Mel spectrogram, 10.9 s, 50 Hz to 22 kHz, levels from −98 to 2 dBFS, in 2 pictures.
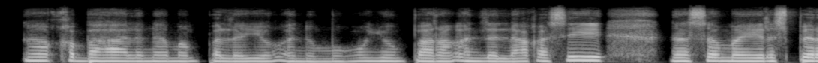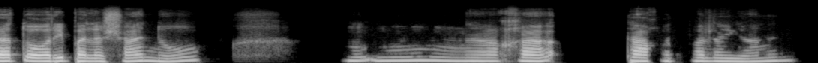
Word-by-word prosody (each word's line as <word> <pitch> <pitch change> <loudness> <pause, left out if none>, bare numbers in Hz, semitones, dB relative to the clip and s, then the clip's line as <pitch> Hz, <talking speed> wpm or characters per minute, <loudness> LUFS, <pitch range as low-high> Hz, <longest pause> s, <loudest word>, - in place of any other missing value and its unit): Nakakabahala 200 -4 0
naman 185 0 -2
pala 180 -1 -2
'yong 180 +4 -2
ano 175 -1 -2
mo 175 +3 -4
'yong 190 -1 -1
parang 180 -2 +1
ang 195 -4 0
lala 180 -1 0
kasi 230 +5 +2 0.5
nasa 195 +1 +3
may 190 -1 +3
respiratory 195 -1 +4
pala 190 -2 +2
siya 185 +3 0
'no. 205 +3 -2 1.0
Hmm, 220 -1 -3
nakakatakot 195 0 -1
pala 195 -1 -1
'yan. 185 +5 -3
195 Hz, 115 wpm, -24 LUFS, 185-205 Hz, 1.0 s, respiratory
